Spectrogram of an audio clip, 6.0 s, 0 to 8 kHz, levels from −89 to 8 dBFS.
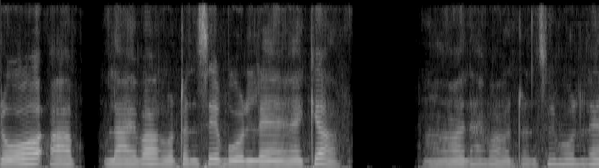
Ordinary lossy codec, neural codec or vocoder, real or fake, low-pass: none; codec, 16 kHz, 4.8 kbps, FACodec; fake; none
